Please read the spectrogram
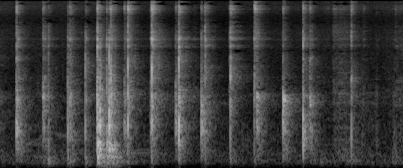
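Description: Hand clapping as a short round of applause: sharp, even claps at about four a second, stopping shortly before the end.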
